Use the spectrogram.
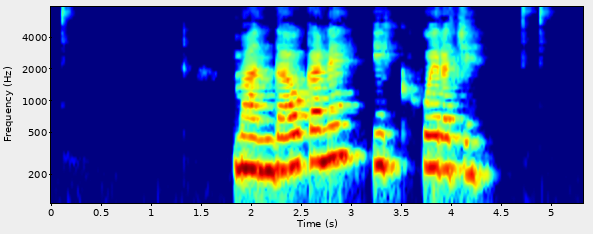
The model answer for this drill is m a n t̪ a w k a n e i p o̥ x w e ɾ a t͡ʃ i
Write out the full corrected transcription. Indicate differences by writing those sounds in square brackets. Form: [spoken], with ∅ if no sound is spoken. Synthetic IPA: m a n [d̪] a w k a n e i [k] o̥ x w e ɾ a t͡ʃ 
